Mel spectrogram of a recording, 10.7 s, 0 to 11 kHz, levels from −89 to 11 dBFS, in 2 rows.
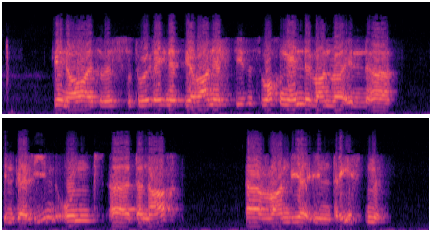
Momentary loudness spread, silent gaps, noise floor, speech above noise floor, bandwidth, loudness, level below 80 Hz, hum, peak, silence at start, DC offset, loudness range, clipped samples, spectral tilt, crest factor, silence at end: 8 LU; none; -62 dBFS; 40 dB; 7.6 kHz; -21 LUFS; -68 dBFS; none; -6 dBFS; 0.05 s; under 0.1%; 2 LU; under 0.1%; -3 dB/octave; 16 dB; 0.55 s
